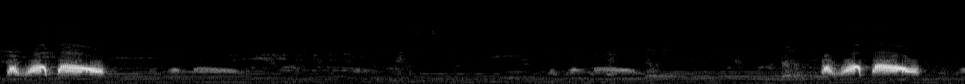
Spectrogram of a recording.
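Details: Spotted dove calling as a lure for other doves: two loud coo phrases of stuttered hoots ending in a long note, separated by softer, quieter cooing notes, in a clean recording.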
